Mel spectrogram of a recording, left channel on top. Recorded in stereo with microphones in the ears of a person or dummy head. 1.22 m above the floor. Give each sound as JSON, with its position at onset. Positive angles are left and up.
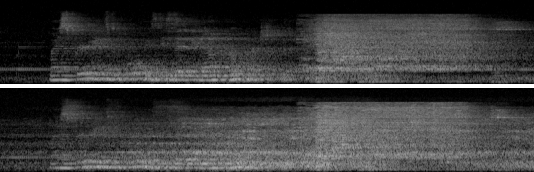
{"t": 0.5, "sound": "a woman speaking", "side_deg": 75, "distance_m": 2.0}
{"t": 3.0, "sound": "a toilet flushing", "side_deg": -20, "distance_m": 1.8}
